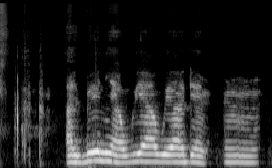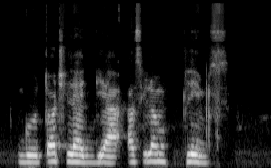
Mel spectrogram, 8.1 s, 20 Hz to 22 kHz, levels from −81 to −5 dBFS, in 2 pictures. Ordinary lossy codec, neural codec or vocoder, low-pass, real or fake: Opus, 24 kbps; vocoder, 44.1 kHz, 128 mel bands, Pupu-Vocoder; 19.8 kHz; fake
